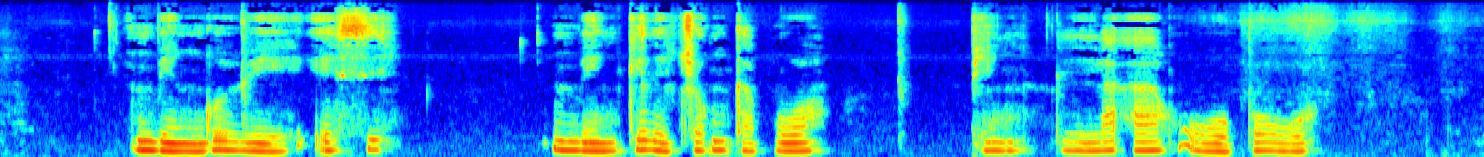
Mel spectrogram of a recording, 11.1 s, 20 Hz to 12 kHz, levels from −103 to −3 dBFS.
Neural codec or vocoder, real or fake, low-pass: none; real; 10.8 kHz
